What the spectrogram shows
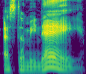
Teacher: those first three syllables, none of them get emphasized more than the others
